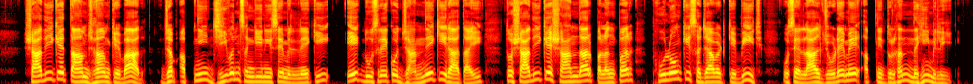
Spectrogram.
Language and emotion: Hindi, neutral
